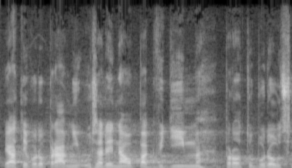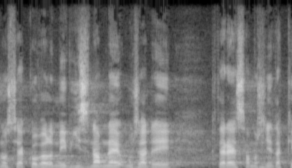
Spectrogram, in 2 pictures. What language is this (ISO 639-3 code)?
ces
